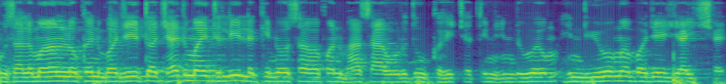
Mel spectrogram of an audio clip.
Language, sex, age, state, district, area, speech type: Maithili, male, 45-60, Bihar, Madhubani, rural, spontaneous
